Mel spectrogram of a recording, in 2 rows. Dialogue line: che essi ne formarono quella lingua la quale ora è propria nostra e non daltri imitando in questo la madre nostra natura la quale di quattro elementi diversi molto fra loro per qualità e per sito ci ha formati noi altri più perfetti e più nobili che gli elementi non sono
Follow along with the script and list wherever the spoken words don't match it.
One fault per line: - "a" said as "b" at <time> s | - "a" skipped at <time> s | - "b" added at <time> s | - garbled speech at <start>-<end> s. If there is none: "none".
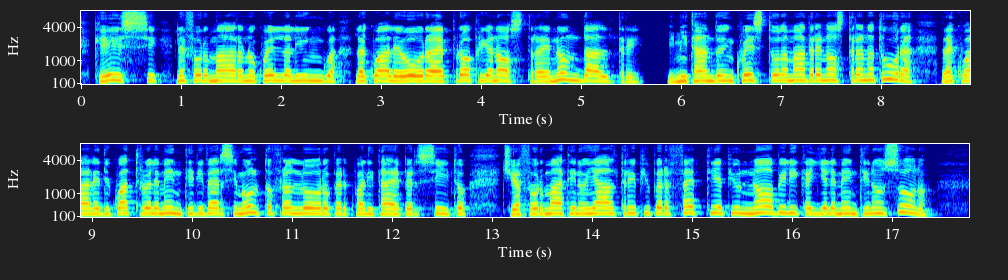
none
